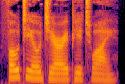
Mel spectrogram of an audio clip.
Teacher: The stress moves to the second syllable.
